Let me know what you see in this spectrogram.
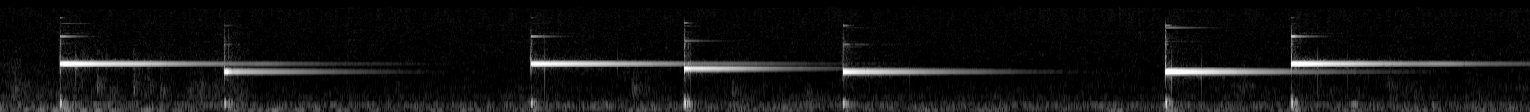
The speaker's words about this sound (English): Those are single notes on the xylophone.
